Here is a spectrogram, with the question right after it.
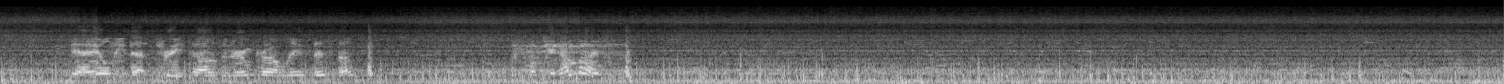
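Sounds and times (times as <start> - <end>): vehicle engine rumbling: 0.0 - 15.0.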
